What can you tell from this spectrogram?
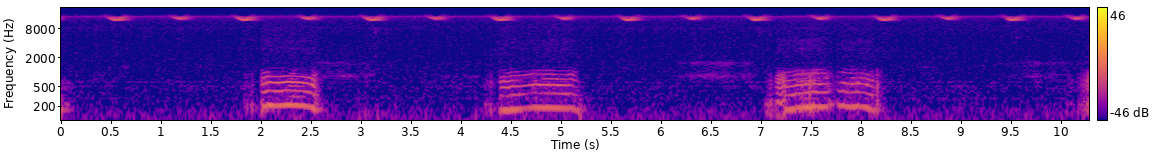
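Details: Sleeping female cat America, nearly 17, in her bed basket beside a PC in Toowoomba, Queensland, Australia, unedited recording: three tonal, buzzy snores roughly every two and a half seconds, each with a steady low hum and stacked overtones; faint rhythmic high ticking.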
